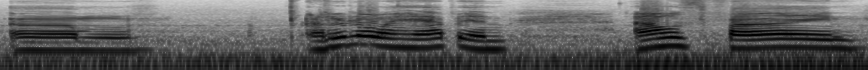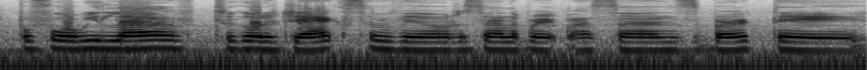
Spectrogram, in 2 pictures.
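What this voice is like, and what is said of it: Hoarse, scratchy voice. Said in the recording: “my throat was a little scratchy ... my voice sounds a little hoarse or different”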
